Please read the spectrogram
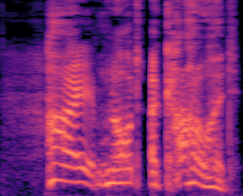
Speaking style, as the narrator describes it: gasped

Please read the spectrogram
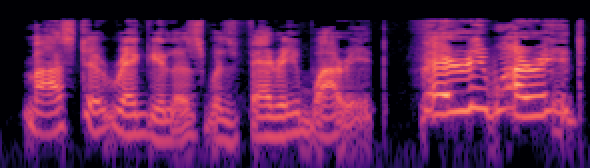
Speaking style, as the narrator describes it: croaked Creature

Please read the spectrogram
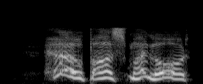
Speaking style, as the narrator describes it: one man pleaded

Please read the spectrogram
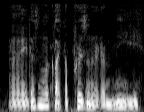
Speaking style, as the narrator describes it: Leia muttered

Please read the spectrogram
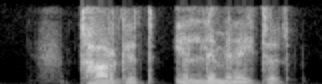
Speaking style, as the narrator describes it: Hanlon breathed

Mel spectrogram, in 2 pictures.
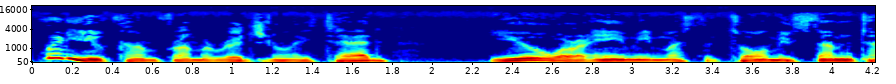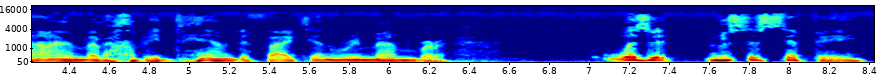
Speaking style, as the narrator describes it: laughed heartily

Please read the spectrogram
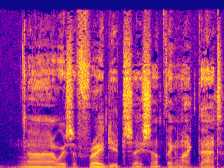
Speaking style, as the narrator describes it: muttered Solo

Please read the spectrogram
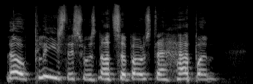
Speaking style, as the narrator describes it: Myrcella shrieking too, her voice shrill with fear

